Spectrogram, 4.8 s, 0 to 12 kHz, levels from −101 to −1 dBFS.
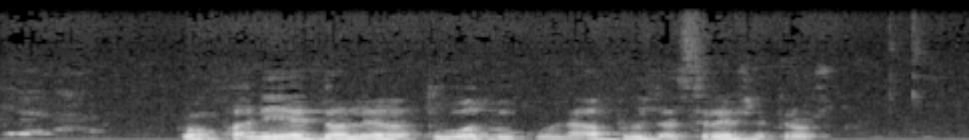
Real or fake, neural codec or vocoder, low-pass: real; none; 10.8 kHz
